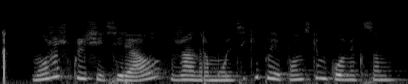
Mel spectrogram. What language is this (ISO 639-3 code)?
rus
